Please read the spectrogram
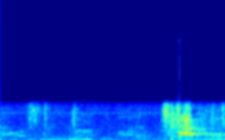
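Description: A small dog gives one short, loud bark near the end: a defensive warning snap at a puppy that crowded it.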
